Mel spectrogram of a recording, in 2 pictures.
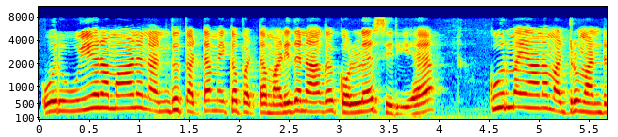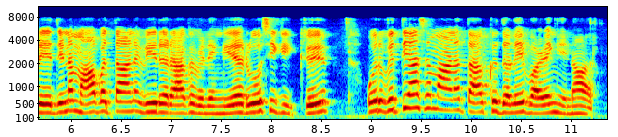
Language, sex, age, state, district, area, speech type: Tamil, female, 18-30, Tamil Nadu, Vellore, urban, read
